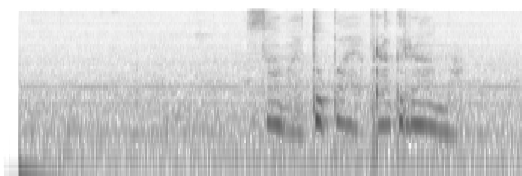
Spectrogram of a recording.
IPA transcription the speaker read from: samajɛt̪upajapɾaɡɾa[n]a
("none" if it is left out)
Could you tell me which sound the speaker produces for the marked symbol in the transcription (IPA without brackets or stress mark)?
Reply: m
